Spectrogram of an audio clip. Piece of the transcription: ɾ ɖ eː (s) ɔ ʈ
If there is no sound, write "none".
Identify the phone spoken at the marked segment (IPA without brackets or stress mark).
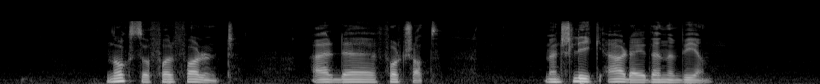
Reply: f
